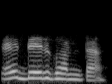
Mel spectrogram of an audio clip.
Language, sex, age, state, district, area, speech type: Bengali, female, 18-30, West Bengal, Alipurduar, rural, conversation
